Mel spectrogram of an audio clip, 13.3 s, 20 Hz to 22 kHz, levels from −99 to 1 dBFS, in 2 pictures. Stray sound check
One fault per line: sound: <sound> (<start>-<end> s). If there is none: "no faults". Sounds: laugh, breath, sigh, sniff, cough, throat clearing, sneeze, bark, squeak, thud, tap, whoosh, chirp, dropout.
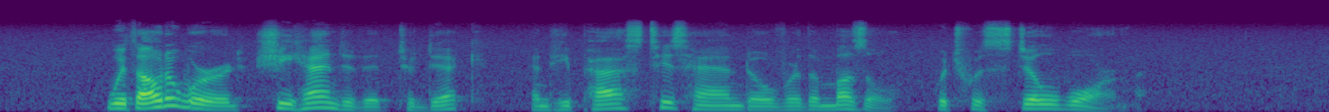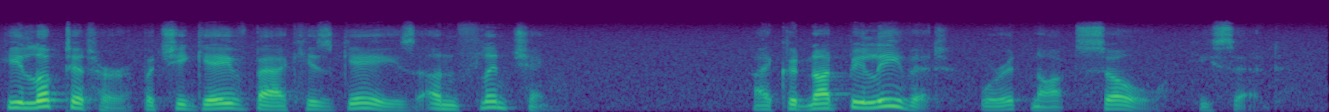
no faults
